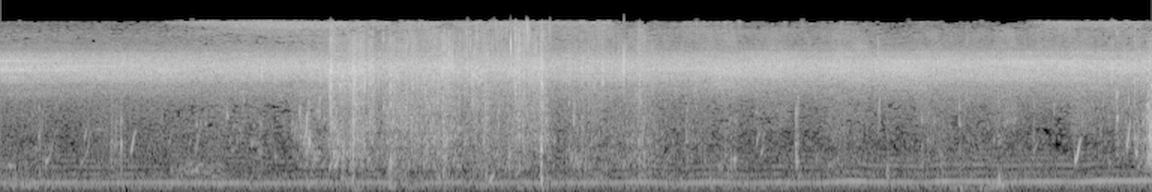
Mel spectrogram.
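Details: A constant low engine drone runs under a bright hiss and scattered clicks and splashes, with no animal call heard.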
